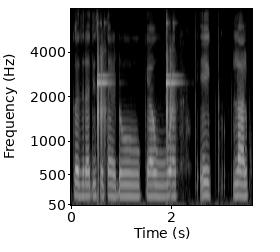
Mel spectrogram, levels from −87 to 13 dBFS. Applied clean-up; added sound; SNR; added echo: neural diffusion model UNIVERSE++.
